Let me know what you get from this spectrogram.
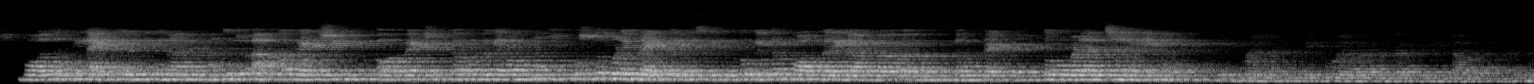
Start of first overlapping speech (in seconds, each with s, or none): none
